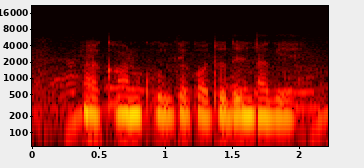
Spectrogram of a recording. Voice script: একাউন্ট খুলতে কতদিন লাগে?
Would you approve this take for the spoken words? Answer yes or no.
yes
